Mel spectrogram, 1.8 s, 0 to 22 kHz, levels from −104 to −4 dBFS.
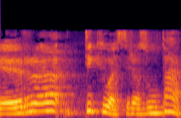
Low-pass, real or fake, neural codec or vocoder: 7.2 kHz; real; none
